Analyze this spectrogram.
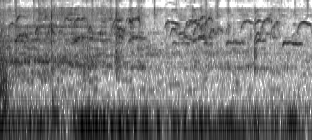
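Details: Quail chicks warming up, a cluster of high, wavering peeps and short rising chirps from several chicks, steady low hum underneath.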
